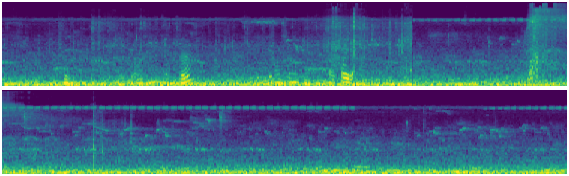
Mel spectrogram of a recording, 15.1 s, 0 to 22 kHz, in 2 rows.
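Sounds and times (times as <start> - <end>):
faint bird chirps: 0.0 - 15.0
high-pitched insect drone: 6.9 - 8.7.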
